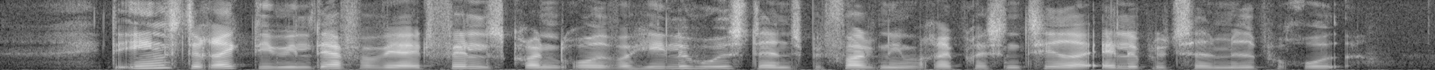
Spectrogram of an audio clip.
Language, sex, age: Danish, female, 32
